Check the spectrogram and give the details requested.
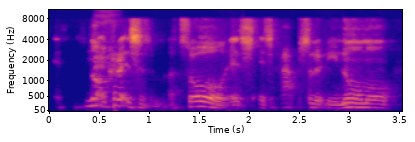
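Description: A man's voice: medium pitch, expressive, brisk, darkish tone. Reflective man with a faint Welsh accent. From South Wales. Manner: thoughtful, hesitant, searching for words, many restarts. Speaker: poet guest. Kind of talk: reflective conversational interview.

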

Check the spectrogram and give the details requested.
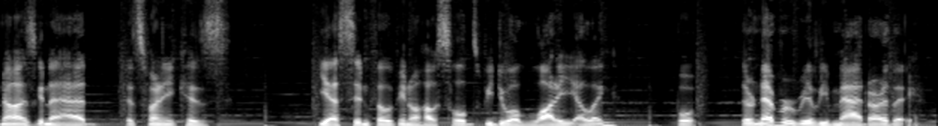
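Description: A man's voice: lowish voice, a little fast, soft background music. A man co-hosting a podcast, chiming in with friendly, joking asides in casual chat. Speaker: podcast co-host.

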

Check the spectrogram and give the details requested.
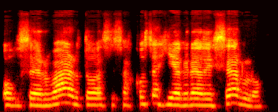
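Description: A woman's voice: mid-range voice, normal speed, no room sound. Encouraging woman interviewer. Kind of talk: interview conversation.

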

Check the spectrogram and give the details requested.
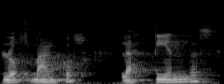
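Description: Podcast co-host, storytelling explainer; room echo, muffled sound. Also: male voice, fairly low pitch, drawn-out words. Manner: storytelling, explaining local customs. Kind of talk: casual chat.

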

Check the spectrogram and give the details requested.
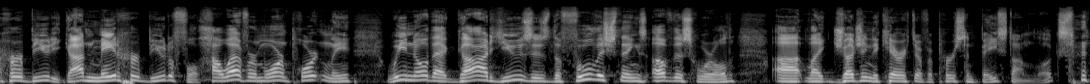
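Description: A man's voice: on the high side, a bit bright, no room sound. A man preaching a sermon in a conversational, folksy way, with frequent repeated words and side remarks. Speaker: pastor.

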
